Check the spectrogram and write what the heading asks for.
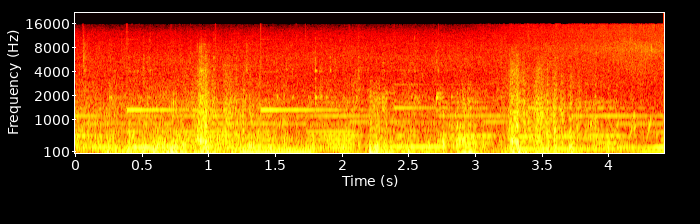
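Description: Thunderstorm sound effects, thunder and rain, laid over music with held notes. There are loud cracks about one, two and three seconds in.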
